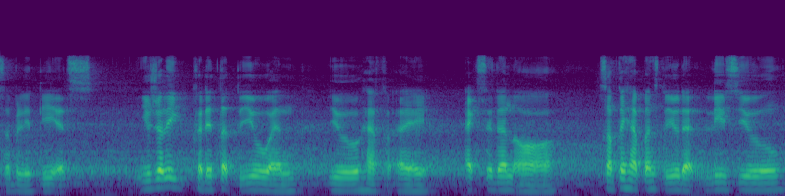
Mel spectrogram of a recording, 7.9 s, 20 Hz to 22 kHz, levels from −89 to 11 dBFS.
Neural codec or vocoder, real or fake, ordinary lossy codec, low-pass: none; real; none; none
